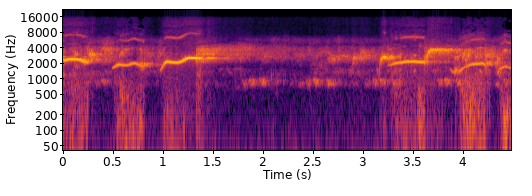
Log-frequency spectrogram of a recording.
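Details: Whistled notes from an Abbott's Babbler in Thailand, rising slurs at the start, a pause, then further upslurred whistles near the end, with a continuous buzzing insect chorus behind.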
